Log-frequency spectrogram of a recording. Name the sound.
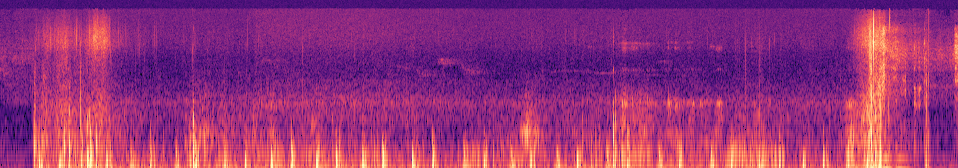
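heartbeat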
